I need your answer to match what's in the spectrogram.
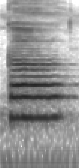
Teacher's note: यदि हम क का उच्चारण करेंगे तो क के साथ अ की ध्वनि भी मुख से निकलेगी। क, जब क का उच्चारण करते हैं तो आखिरी में हमको अ की ध्वनि सुनाई देती है।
